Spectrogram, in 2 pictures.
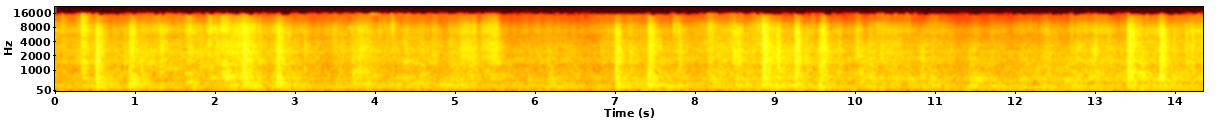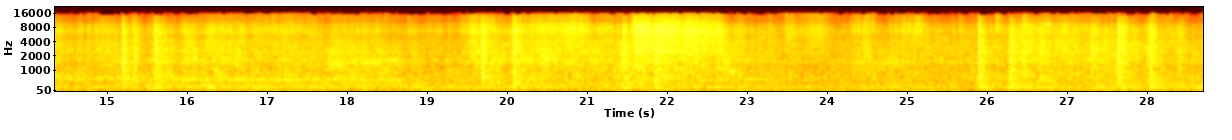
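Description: Freight train flatcars loaded with steel pipe rolling steadily past, their wheels clicking irregularly over the rail joints, with a faint brief wheel squeal about two-thirds of the way through.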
